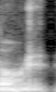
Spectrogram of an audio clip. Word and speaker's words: Burnet: And if you've ever heard of a town called Burnet, it's probably someone mispronouncing Burnet. Burnet, Durnit. That's how they rhyme. So that's the correct way to say it.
